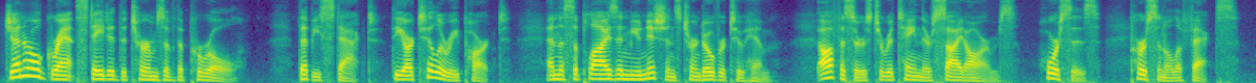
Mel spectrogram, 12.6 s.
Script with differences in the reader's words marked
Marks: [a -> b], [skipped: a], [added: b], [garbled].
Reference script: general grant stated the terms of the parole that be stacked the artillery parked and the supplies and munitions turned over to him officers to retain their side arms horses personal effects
general grant stated the terms of the parole that be stacked the artillery parked and the supplies and munitions turned over to him officers to retain their side arms horses personal effects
